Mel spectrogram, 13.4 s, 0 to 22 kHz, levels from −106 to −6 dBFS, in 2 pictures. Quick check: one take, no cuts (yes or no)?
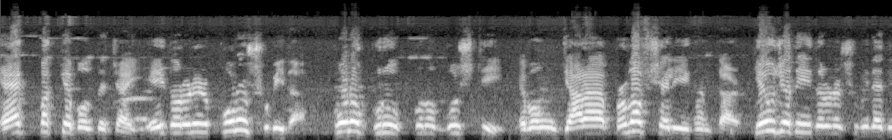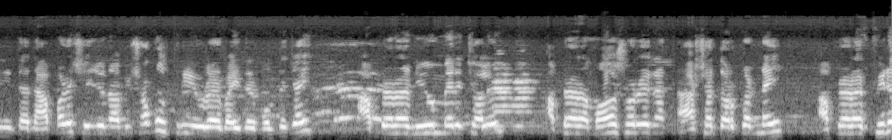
no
